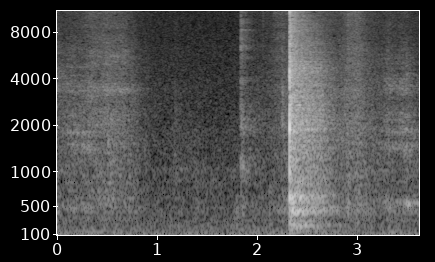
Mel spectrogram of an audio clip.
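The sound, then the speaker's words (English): A single sharp mechanical click from a washing machine door lock engaging after the start button is pressed for a rinse and spin cycle, fairly loud, preceded by a fainter tick, with a quiet background hum and no talking. “That's the Locky here. It engages.”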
